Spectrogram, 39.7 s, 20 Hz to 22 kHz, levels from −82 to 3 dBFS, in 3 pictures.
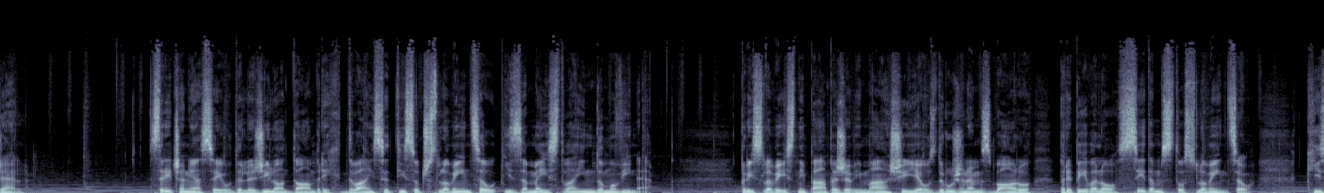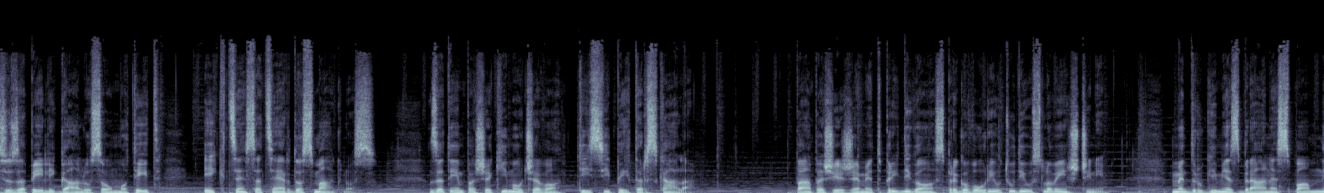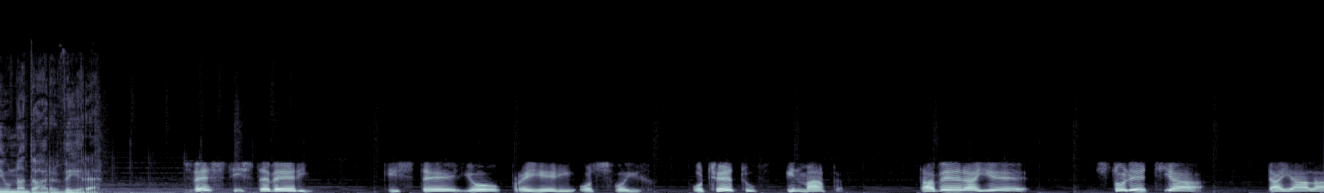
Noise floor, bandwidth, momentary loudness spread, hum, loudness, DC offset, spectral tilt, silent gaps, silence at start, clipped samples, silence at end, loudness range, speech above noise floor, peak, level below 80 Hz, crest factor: -61 dBFS; 17.5 kHz; 9 LU; none; -19 LUFS; under 0.1%; -4.5 dB/octave; none; 0 s; under 0.1%; 0 s; 3 LU; 43 dB; -4 dBFS; -34 dBFS; 16 dB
